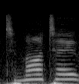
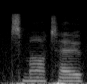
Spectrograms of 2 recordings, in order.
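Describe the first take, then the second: First: "tomato" with a clear first vowel; full tomato. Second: "tomato" as "tmato"; elided tomato. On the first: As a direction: say "tomato" fully. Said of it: "we get tomato". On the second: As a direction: drop the first vowel of "tomato". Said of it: "We've lost the vowel altogether". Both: Shown as a demonstration.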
